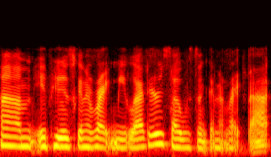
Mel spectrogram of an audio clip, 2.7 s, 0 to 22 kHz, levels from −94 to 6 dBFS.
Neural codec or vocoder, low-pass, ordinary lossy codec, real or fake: none; 7.2 kHz; Opus, 32 kbps; real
